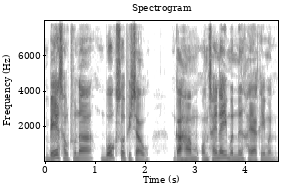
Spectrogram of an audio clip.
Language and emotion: Bodo, neutral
